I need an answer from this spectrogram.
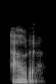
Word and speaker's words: out of: Not out of, but outa.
